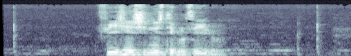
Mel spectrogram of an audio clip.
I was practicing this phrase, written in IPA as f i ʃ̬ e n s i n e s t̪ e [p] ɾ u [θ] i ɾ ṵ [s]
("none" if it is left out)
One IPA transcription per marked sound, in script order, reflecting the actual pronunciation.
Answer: k, θ, none

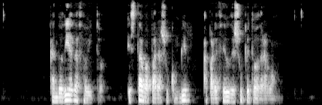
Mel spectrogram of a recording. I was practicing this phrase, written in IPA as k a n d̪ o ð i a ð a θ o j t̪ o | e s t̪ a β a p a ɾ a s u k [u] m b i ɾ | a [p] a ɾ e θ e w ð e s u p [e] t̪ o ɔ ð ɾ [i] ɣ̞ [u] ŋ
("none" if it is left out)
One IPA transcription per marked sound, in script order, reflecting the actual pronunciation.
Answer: u, p, e, a, o

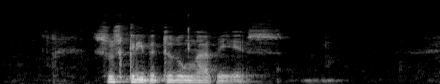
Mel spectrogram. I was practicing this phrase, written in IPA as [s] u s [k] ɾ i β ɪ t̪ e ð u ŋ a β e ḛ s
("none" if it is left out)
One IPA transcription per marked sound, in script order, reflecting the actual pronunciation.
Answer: s, k

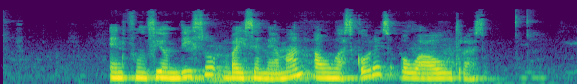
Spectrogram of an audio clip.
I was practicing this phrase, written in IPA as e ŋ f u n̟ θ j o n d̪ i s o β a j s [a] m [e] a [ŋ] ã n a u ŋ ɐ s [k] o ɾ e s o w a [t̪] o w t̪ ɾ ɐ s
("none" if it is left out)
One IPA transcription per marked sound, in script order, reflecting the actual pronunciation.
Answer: e, e, m, k, none

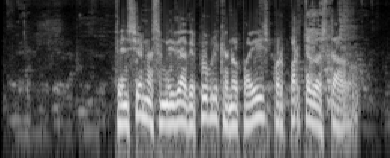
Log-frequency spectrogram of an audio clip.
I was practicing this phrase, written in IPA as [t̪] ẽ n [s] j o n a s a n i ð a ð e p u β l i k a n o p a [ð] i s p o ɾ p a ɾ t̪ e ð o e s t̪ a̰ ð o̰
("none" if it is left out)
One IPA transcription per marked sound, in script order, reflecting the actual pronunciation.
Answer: t̪, s, none

